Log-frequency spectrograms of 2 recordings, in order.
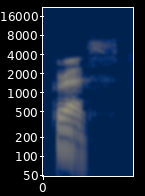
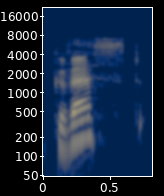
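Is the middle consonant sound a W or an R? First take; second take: R; W. First: It is said almost with an R sound. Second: It is said with a W sound. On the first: "almost with an R instead of a W sound" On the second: "rather than gewest"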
